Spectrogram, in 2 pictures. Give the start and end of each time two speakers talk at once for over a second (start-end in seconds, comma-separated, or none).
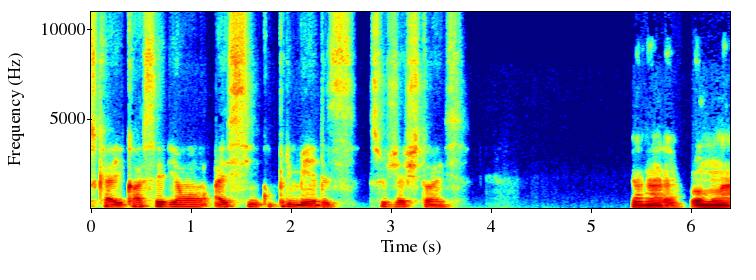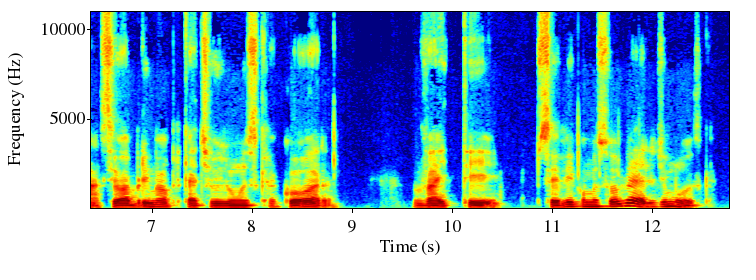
none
